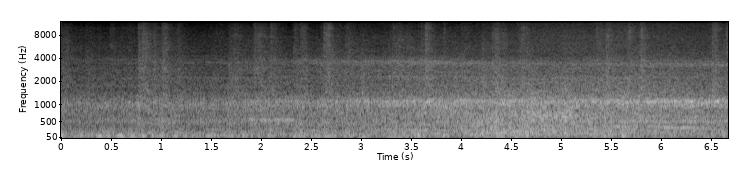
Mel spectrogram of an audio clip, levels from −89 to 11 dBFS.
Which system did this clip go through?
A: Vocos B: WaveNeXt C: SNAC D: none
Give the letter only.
A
